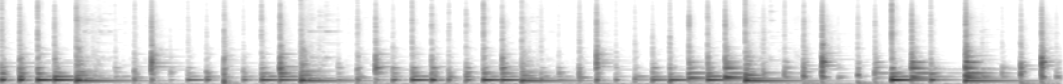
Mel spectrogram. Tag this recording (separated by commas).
Drum, Percussion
